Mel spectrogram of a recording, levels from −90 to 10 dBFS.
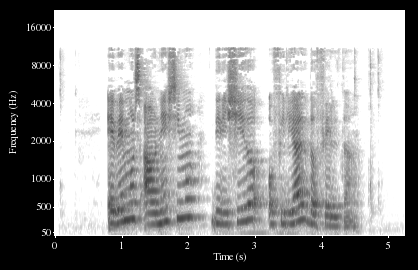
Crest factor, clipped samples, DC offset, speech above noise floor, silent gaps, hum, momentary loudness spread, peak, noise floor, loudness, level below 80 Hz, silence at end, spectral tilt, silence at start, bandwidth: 18 dB; under 0.1%; under 0.1%; 45 dB; none; none; 13 LU; -8 dBFS; -69 dBFS; -23 LUFS; -64 dBFS; 0.7 s; -3 dB/octave; 0.8 s; 11.5 kHz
